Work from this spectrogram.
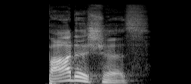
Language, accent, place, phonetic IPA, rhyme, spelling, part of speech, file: German, Germany, Berlin, [ˈbaːdɪʃəs], -aːdɪʃəs, badisches, adjective, De-badisches.ogg
- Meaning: strong/mixed nominative/accusative neuter singular of badisch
